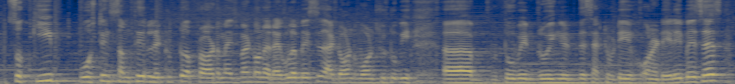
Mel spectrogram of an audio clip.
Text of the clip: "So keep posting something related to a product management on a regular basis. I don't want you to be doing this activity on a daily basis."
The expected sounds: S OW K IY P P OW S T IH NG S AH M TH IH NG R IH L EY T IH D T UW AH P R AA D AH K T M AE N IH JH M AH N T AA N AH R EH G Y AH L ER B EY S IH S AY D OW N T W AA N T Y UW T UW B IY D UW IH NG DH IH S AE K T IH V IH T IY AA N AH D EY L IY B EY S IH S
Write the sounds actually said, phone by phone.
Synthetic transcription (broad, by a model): S OW K IY P P OW S T IH NG S AH M T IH NG R IH L EY T IH D T UW AH P R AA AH T M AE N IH JH M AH N T AA N AH R EH G Y AH L ER B EY S IH S AY D OW N T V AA N T Y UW T UW B IY D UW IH NG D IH S AE K T IH V IH T IY AA N AH D EY L IY B EY S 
